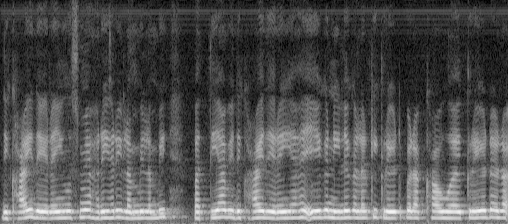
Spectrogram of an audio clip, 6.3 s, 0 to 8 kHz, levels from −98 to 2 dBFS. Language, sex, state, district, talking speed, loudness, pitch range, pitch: Hindi, female, Bihar, Patna, 225 wpm, -11 LUFS, 230-245 Hz, 235 Hz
